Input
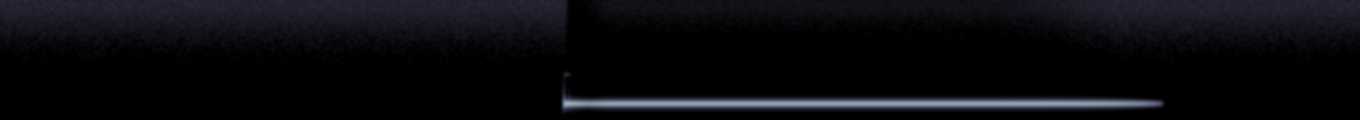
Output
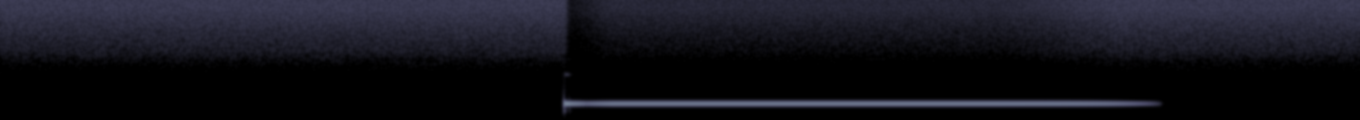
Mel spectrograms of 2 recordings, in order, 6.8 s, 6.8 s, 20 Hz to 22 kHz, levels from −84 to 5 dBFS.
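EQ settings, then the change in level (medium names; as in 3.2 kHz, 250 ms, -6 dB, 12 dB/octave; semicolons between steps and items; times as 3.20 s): FFT filter 360 Hz 0 dB, 530 Hz -25 dB, 3.7 kHz 0 dB; +9.0 dB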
